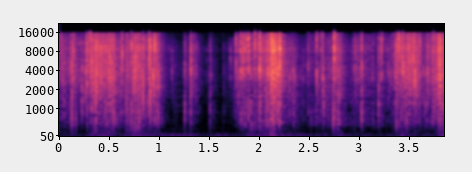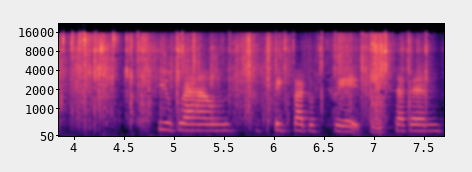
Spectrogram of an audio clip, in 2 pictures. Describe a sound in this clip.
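Small plastic beads rattle inside a bag.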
